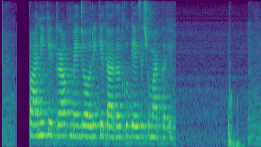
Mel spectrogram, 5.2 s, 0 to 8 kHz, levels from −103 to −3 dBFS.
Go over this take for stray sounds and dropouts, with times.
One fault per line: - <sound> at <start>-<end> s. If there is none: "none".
- thud at 4.5-4.9 s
